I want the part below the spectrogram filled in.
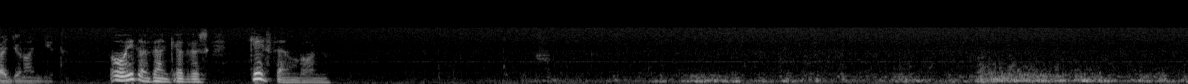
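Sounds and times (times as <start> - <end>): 
speech: 0.0 - 3.4
low thunder rumbling from a storm: 6.1 - 11.8.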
